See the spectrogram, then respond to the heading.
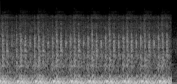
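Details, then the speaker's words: Swapped engine in a Scirocco project, lots of silicone found around the sump: heavy, regular knock at roughly six or seven beats a second over the idle, diesel-like; engine knocking, bottom-end or piston knock suspected. "It sounds like a diesel. It does sound quite knocky."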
